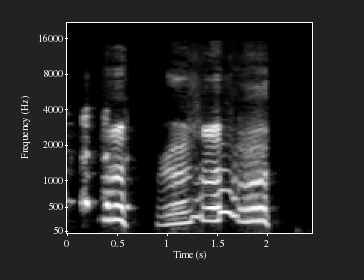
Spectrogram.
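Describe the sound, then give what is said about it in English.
A man imitates a Chewbacca growl with his voice: a short rough burst, then a longer, wavering, throaty yowl that rises and falls in pitch. The sound is loud, with no other talk. “Uh, I don't, I don't know how to, I can't do a bear growl, but I can do a Chewbacca growl.”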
